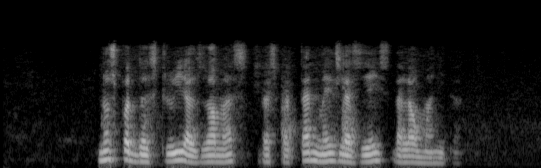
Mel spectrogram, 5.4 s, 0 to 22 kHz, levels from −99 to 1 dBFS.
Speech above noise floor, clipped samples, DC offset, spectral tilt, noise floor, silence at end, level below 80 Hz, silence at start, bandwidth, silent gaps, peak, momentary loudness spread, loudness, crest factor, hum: 47 dB; under 0.1%; under 0.1%; -5.5 dB/octave; -80 dBFS; 1 s; -76 dBFS; 1 s; 7.8 kHz; none; -14 dBFS; 12 LU; -34 LUFS; 20 dB; none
